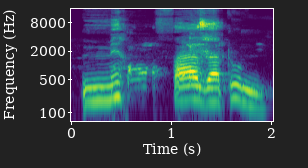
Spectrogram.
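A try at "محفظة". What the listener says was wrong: Mih. Mih. Ne prolonge pas. Mihfadatun. Vas-y, dis ha. Mih. Fadatun. Mihfadatun. Ne prolonge pas le fa. Mihfadatun.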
